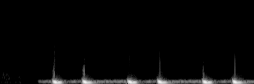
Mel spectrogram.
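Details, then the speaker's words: Simulated heart sounds via virtual stethoscope on a VR nursing-training patient: regular paired lub-dub beats at about 80 a minute. "I hear his heart. Wow. I hear it."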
